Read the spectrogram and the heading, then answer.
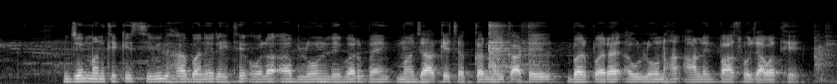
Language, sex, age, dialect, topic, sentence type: Chhattisgarhi, male, 25-30, Western/Budati/Khatahi, banking, statement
